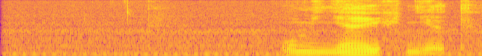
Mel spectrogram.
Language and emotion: Russian, neutral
